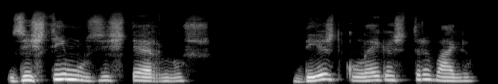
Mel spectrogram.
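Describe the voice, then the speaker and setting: In a calm tone, a woman talks with a European Portuguese accent at a fairly low pitch. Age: 60s. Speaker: crochet channel host and storyteller. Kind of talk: casual reflective talk while crocheting. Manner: calm, unhurried; halting, with repetitions.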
